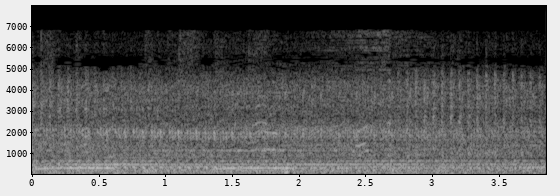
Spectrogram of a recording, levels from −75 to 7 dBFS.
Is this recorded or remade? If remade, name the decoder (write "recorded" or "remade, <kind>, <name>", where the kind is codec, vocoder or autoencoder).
recorded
